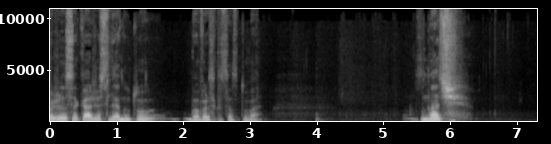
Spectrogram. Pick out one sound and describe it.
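An elderly man speaks calmly and with feeling into a close microphone.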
